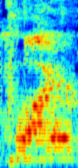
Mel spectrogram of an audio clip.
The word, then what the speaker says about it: Quire: It sounds fine choir, but it gets mispronounced a lot because it's not spelled like church choir.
